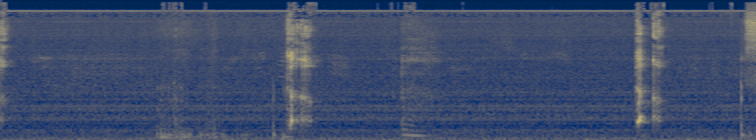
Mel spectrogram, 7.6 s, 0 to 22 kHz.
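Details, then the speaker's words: Female roleplay recording: a woman trying to fall asleep has had hiccups on and off for about 15–20 minutes; sharp, abrupt hiccups at irregular intervals over faint room noise; hiccups. "oh excuse oh excuse me I'm really trying to fall asleep but I can't can't do to these hiccups hiccups excuse me I've had them for about I've had them off and on for about 15 20. minutes"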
